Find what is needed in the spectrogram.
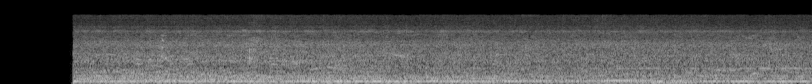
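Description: City bus engine idling steadily, a constant low hum, with people talking in the background.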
